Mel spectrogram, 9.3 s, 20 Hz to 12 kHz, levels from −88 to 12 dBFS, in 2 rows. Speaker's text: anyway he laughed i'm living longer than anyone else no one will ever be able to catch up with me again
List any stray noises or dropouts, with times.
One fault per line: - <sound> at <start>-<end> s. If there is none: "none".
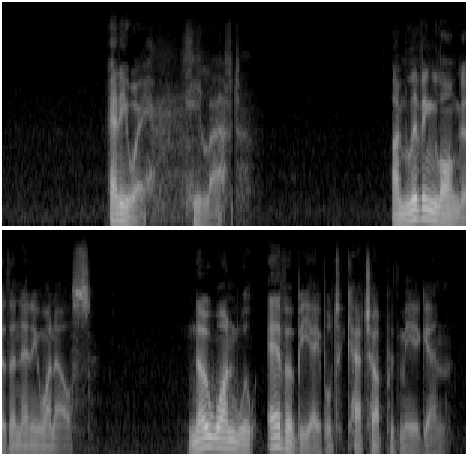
none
